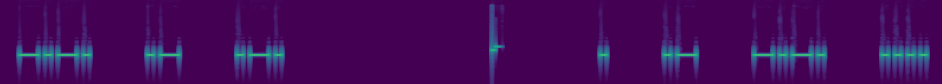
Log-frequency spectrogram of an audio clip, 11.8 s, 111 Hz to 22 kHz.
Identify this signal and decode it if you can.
Morse code, heard as a keyed tone, about 15 wpm, spaced as for 9 wpm, 700 Hz. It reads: CAR EACH
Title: 3x Character Spacing - Top 300 Words - 15wpm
